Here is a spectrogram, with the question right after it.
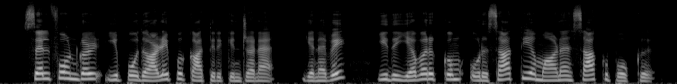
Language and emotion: Tamil, neutral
